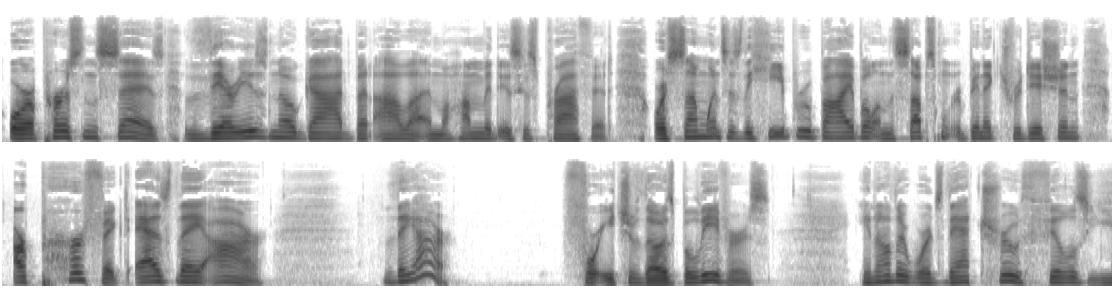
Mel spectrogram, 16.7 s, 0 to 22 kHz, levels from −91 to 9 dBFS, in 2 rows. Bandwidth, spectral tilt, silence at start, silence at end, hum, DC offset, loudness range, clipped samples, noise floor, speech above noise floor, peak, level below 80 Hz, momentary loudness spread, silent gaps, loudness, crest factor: 13.5 kHz; -5 dB/octave; 0.05 s; 0 s; none; under 0.1%; 2 LU; under 0.1%; -68 dBFS; 47 dB; -2 dBFS; -52 dBFS; 10 LU; none; -22 LUFS; 20 dB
